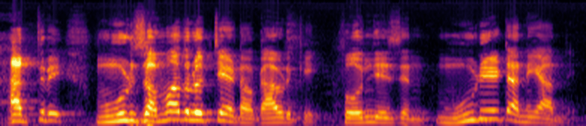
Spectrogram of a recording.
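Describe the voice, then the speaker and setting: A man's voice: a little high, a little fast. A man preaching a sermon as pastor, joking and talking straight to the listeners, acting out the people he quotes. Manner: lively, joking, talks straight to listeners and acts out callers.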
